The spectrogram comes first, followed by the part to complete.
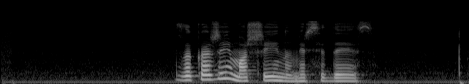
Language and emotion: Russian, sad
